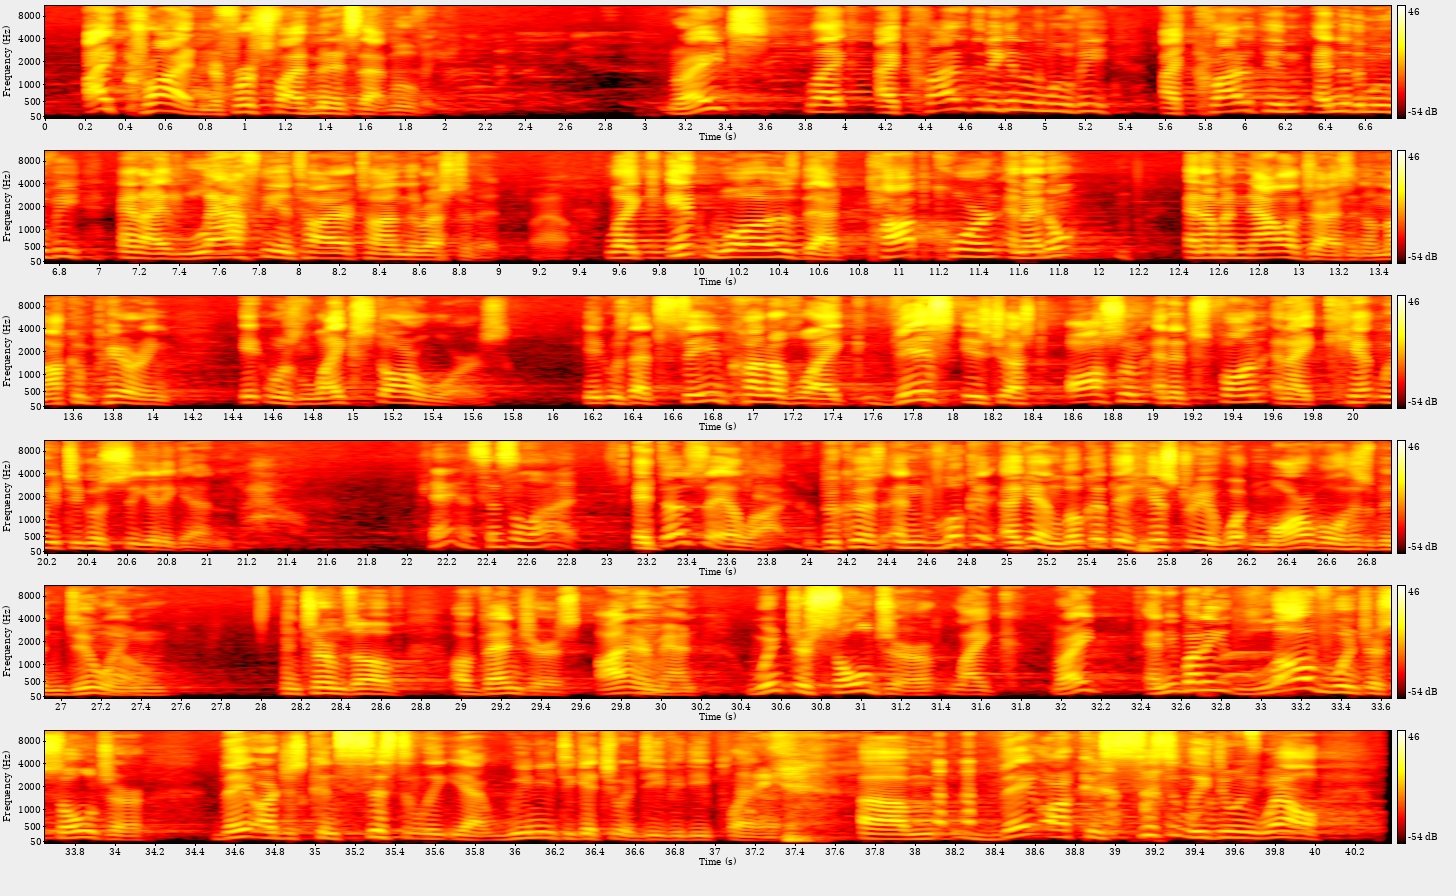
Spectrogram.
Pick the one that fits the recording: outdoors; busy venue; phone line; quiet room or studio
busy venue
